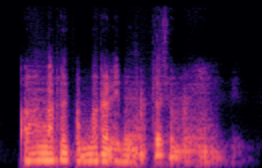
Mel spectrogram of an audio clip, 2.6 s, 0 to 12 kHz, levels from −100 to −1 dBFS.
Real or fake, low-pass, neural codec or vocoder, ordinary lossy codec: fake; 10.8 kHz; codec, 44.1 kHz, 0.9 kbps, DAC; none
